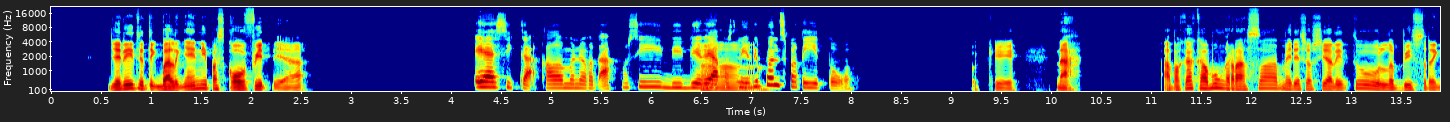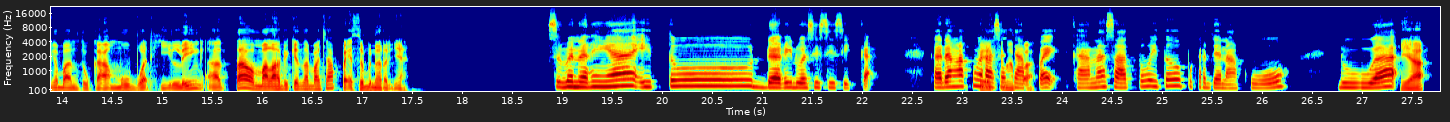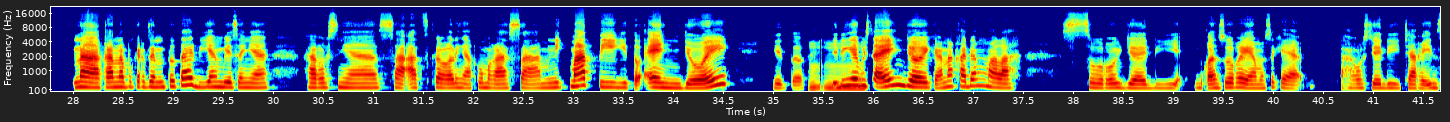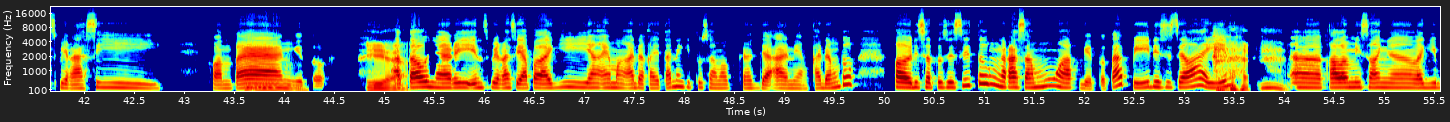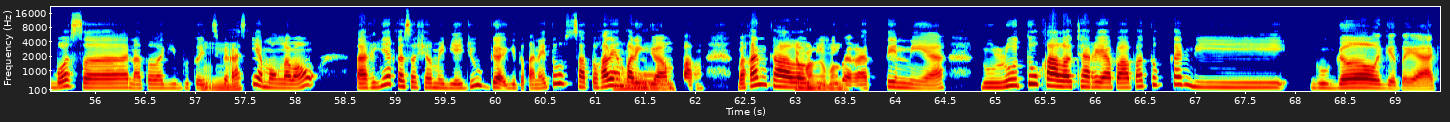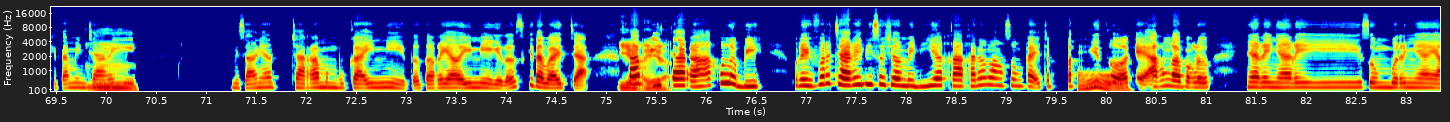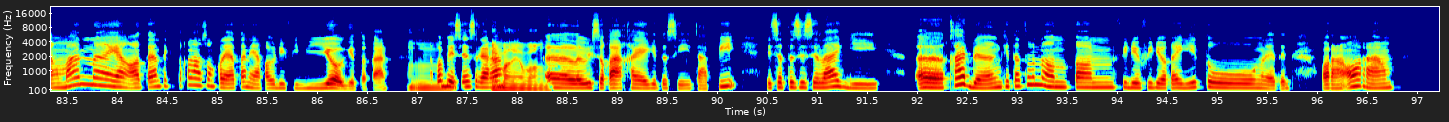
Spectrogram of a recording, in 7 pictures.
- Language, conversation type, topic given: Indonesian, podcast, Bagaimana media sosial mengubah cara kita mencari pelarian?
- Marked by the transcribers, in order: in English: "scrolling"; in English: "enjoy"; in English: "enjoy"; laugh; other background noise; in English: "prefer"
